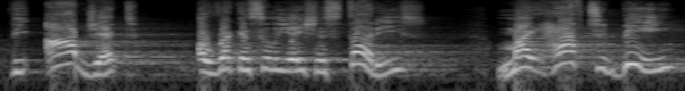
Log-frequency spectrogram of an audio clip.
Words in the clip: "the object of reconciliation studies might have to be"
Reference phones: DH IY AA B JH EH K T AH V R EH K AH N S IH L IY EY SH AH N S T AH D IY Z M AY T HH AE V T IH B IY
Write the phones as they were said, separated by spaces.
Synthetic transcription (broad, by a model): DH IY AA B JH EH K T AH V R EH K AH N S IH L IY EY SH AH N S T AH D IY Z M AY T HH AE F T IH B IY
